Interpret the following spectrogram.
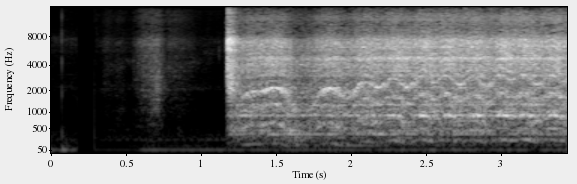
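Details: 1988 Ford Mustang GT V8 with MSD ignition, unstarted since 1999, cranked with an extra battery jumped in: starter spins fast and even, about three turns a second, but never catches. MSD firing, fuel pressure present; owner suspects ignition timing.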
